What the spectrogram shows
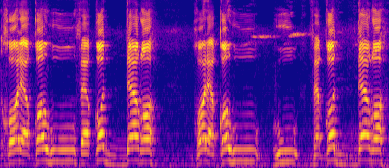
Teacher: فقدرہ قاف موٹا ہے، را بھی موٹی پڑھنی ہے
